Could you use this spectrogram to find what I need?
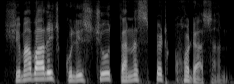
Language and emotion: Kashmiri, neutral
